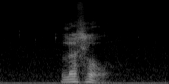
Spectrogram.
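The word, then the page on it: little: New Zealand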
